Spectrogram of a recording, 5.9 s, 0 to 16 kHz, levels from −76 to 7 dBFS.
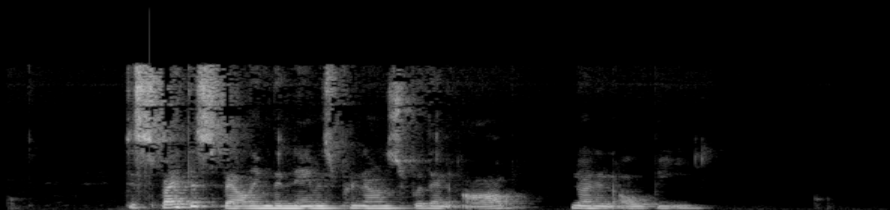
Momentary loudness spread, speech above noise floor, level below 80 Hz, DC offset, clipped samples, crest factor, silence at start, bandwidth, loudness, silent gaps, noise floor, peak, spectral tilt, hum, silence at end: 17 LU; 51 dB; -58 dBFS; under 0.1%; under 0.1%; 18 dB; 0.85 s; 11.5 kHz; -15 LUFS; none; -66 dBFS; 0 dBFS; -4.5 dB/octave; none; 1.25 s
